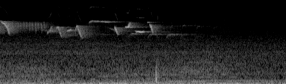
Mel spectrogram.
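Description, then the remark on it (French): A Eurasian wren sings a fast, high-pitched stream of trills and twittering notes, steady and moderately quiet, over a soft outdoor background with no voices. “Il a un chant très mélodieux. C'est un oiseau assez familier, on peut l'approcher assez facilement.”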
